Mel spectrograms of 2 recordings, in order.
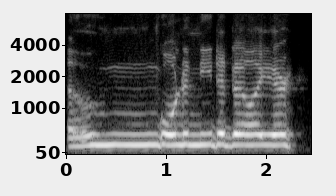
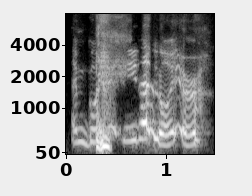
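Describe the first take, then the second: First: Put-on slow, lightly Indian-accented voice; a light imitation of Deepak Chopra; slow mock Indian accent; Deepak Chopra impression. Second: Put-on louder, higher Indian-accented take; loud mock Indian accent; Deepak Chopra impression. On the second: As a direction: ham up the Chopra voice. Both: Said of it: "I can't do Deepak".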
